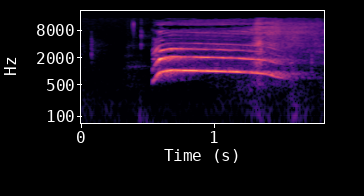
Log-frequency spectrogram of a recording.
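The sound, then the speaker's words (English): A person imitates a scream with one shrill, sustained vocal shriek lasting about a second, fairly loud, sliding downward at the end, with no talk around it. “Lemon screamed.”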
